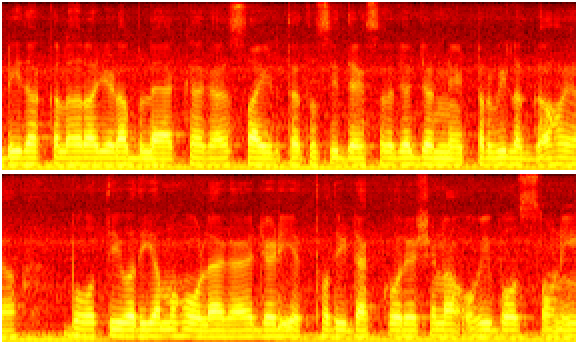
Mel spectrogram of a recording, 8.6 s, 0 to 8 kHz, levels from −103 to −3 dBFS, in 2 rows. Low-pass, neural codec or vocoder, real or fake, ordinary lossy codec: none; none; real; none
